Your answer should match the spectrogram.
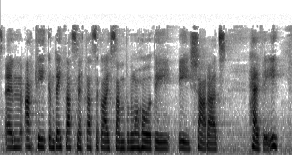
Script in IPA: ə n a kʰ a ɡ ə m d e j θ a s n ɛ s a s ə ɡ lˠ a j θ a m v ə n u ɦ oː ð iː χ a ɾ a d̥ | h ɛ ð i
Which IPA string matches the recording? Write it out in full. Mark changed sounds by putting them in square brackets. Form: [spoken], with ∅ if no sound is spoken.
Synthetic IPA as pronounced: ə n a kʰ [i] ɡ ə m d e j θ a s n ɛ [θ] a s ə ɡ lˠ a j [s] a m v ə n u ɦ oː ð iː [ʃ] a ɾ a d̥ | h ɛ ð i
